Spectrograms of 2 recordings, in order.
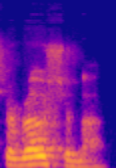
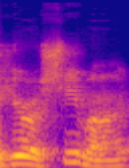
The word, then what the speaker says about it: Hiroshima: Oh, by the way, we checked with a Japanese fellow how to pronounce Hiroshima, because we say Hiroshima in English, but he said the correct way to say it in Japanese is Hiroshima.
